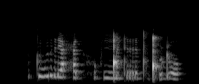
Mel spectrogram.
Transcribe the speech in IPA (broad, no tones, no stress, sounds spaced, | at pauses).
t u r e ħ ɪ k h u k ŋ͡ǃ ɪ t r ɛ t ǃʼ u ɖ o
